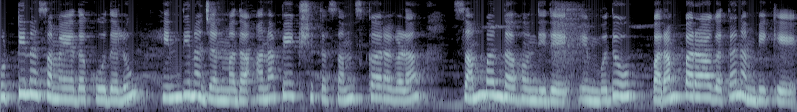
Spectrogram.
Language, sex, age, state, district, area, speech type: Kannada, female, 18-30, Karnataka, Mandya, rural, read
